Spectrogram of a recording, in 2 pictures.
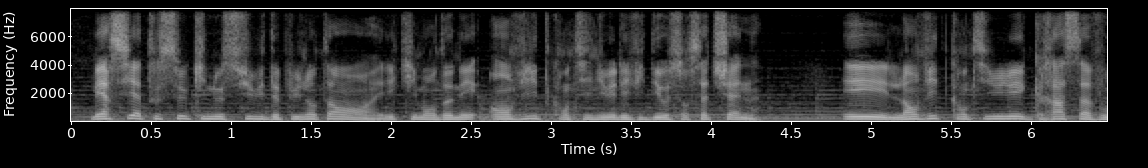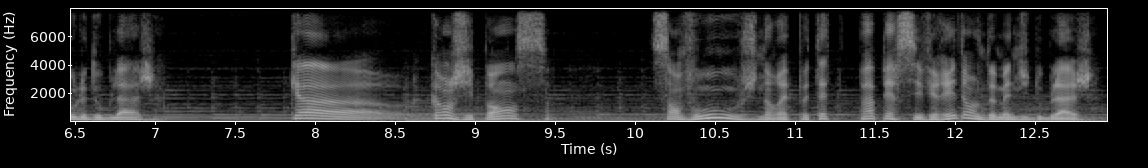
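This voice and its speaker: A man's voice: mid-range voice, fairly quick, faint music behind. A man narrating a casual vlog as an amateur dubber, informal and self-deprecating. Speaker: amateur voice dubber and channel creator.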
